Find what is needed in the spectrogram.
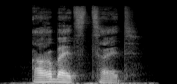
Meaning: working hours (the time of duty at a workplace, the time spend working)
- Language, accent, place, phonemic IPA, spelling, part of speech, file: German, Germany, Berlin, /ˈaʁbaɪ̯t͡sˌt͡saɪ̯t/, Arbeitszeit, noun, De-Arbeitszeit.ogg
